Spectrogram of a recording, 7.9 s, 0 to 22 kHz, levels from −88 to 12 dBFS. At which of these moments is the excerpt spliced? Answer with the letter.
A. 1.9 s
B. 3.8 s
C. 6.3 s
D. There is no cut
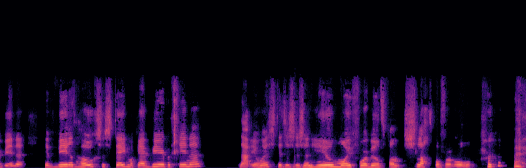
D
